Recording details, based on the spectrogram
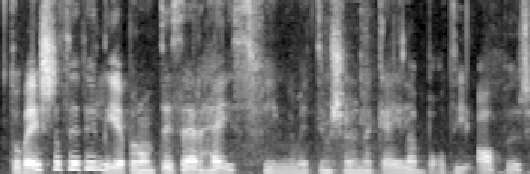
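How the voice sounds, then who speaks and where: A woman's voice: medium pitch, animated, fast talker, dark tone, a little hiss or hum. A woman with a Swiss German accent commentating a video game, chatty and swearing at the character on screen. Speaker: gaming streamer. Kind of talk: let's play commentary.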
